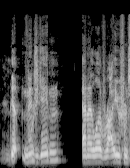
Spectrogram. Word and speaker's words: Gaiden: Gaiden, or Gaiden, I guess, is probably how that is properly pronounced.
